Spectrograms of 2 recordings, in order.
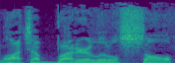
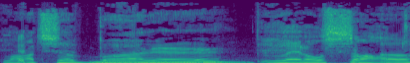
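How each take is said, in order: First: It is said at normal speed. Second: It is said slowly and drawn out.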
